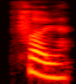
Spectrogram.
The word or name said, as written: folle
